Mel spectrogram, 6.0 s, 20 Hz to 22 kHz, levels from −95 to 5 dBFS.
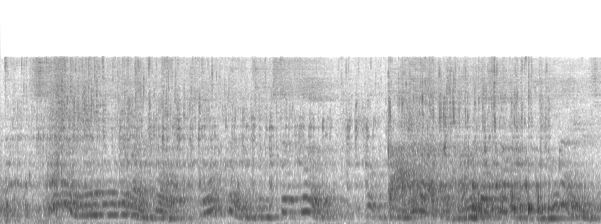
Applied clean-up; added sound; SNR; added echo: none; Toilet flush; 4 dB; reverberation time 1.1 s.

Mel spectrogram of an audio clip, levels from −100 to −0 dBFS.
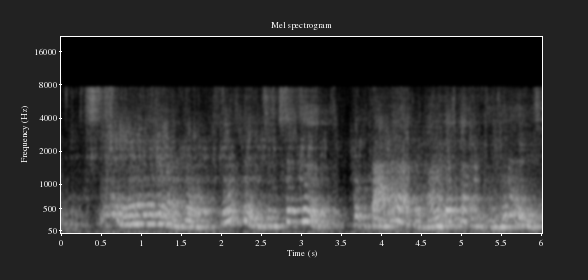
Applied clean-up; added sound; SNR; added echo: neural separator model SepFormer DNS4.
